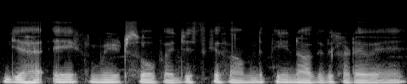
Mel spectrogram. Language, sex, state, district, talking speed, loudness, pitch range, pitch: Hindi, male, Uttar Pradesh, Saharanpur, 175 wpm, -17 LUFS, 100-110 Hz, 105 Hz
